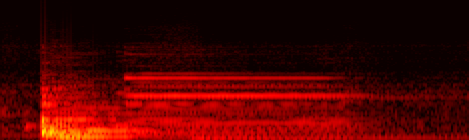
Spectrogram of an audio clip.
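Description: Acoustic guitar knocked as it is set down on its stand: a sudden hit sets the open strings ringing, and they die away over about a second and a half.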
